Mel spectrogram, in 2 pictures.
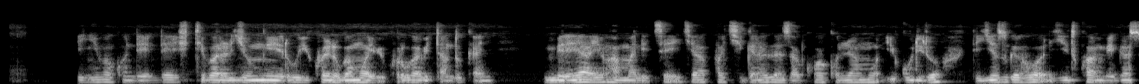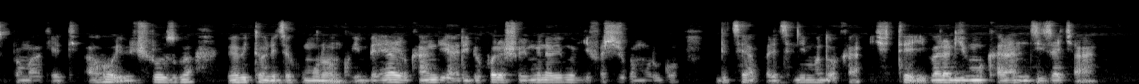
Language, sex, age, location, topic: Kinyarwanda, male, 25-35, Kigali, finance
